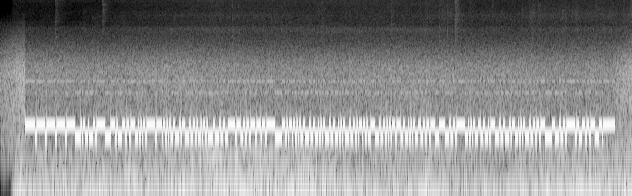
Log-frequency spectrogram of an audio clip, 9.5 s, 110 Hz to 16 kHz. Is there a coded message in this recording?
Yes: RTTY (50 baud, 170 Hz shift) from 0.4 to 9.2 s, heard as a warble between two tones, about 590 Hz centre, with the noise inside a bus. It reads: OZ4KSH DE VU1TFS R R FB YURI. RIG HR 5 W,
